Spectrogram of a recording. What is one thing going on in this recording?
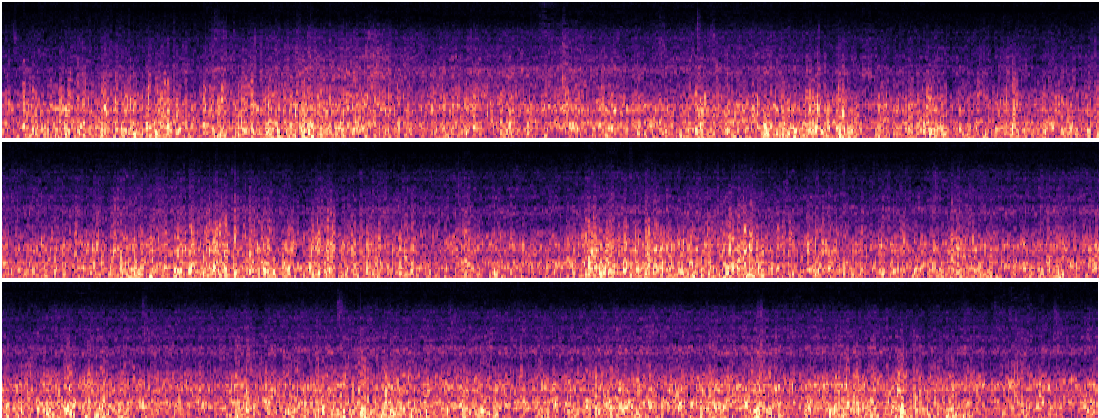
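A train rumbles and clatters steadily along the rails.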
